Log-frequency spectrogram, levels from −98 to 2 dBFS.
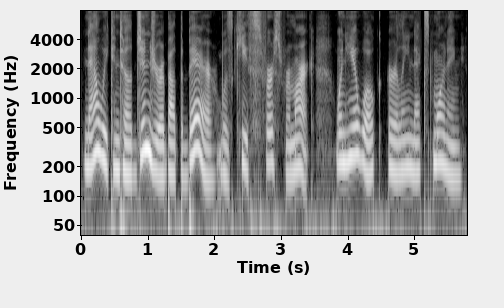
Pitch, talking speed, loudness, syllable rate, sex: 200 Hz, 185 wpm, -17 LUFS, 4.8 syllables/s, female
